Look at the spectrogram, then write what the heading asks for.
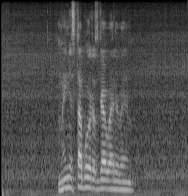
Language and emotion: Russian, angry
